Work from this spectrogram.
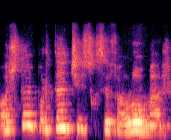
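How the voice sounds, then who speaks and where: A woman talks with lively intonation. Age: 70s. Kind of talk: casual chat.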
